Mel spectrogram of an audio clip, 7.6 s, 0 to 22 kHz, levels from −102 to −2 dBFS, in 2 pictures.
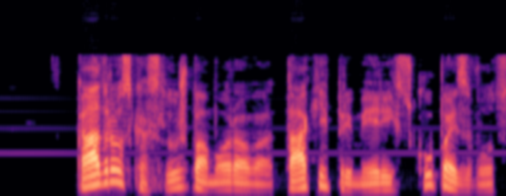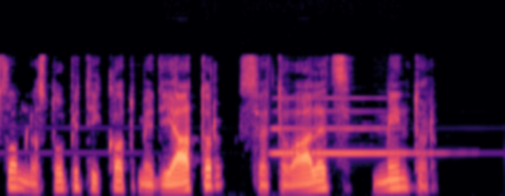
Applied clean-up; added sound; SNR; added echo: classical method spectral subtraction.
